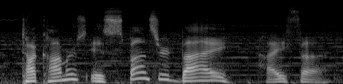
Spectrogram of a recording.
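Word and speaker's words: Hyvä: talk Commerce is sponsored by hia or as the Europeans say Hua or the right way to say it hoofa is rapidly becoming the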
